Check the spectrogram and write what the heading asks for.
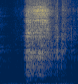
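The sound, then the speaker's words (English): A man with a cold gives a single short, forceful nose blow, a breathy burst of hissing noise lasting about half a second, with quiet stillness before and after. “And pardon me, I got to blow my nose for a second.”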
